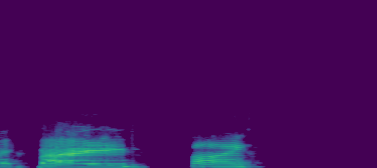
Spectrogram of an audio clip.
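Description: A woman speaks cheerfully over an online call.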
